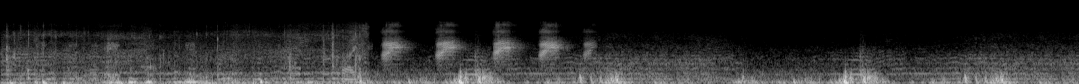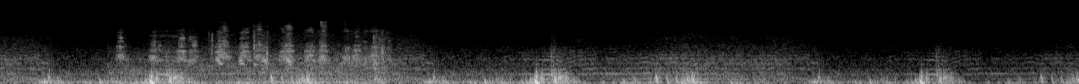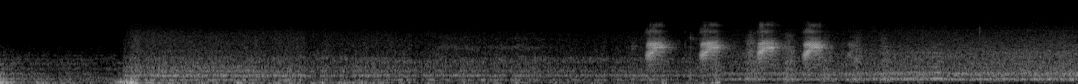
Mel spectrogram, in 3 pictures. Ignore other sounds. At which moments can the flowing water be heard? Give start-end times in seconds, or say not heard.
not heard.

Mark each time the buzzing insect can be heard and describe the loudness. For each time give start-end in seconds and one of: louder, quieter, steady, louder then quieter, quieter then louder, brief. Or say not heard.
0.0-32.3 quieter.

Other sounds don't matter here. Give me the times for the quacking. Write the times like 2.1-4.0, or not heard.
3.8-6.0, 11.8-14.8, 27.9-30.1.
